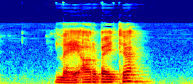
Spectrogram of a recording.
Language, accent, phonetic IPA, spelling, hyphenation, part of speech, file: German, Austria, [ˈlaɪ̯ʔaʁˌbaɪ̯tɐ], Leiharbeiter, Leih‧ar‧bei‧ter, noun, De-at-Leiharbeiter.ogg
- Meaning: leased worker, agency worker, contract worker, temporary worker (male or of unspecified gender)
